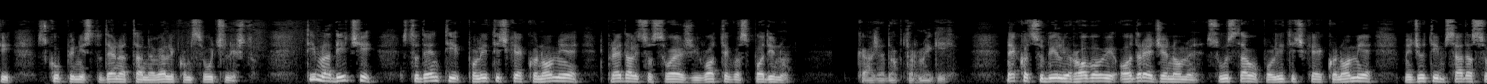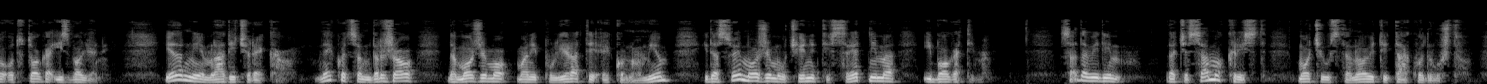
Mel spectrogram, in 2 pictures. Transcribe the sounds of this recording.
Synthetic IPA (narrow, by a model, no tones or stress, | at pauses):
iskupinist̪ud̪e̞nat̪anaʋe̞liko̞msut͡ʃiliʃt̪u̥t̪iːmlˠad̪iːt͡ɕist̪ud̪e̞nt̪ipolit̪it͡ʃke̞ːko̞no̞mije̞ | pɾe̞d̪alisusʋo̞je̞ʒiʋo̞t̪eɡo̞spo̞d̪inu | kaːʒed̪o̞kt̪o̞ɾmeɡi | ne̞kod̪subiːliɾo̞bo̞ʋiʔo̞d̪ɾe̞ːd͡ʑe̞no̞msuːst̪aʋupo̞lit̪it͡ʃke̞ːko̞no̞mije̞me̞d͡ʑut̪imsad̪asuʔod̪t̪o̞ɡaʔizboʋʎe̞̰ni | jed̪anmije̞mlˠaːd̪it͡ɕɾe̞kʰao | ne̞ko̞d̪samd̪r̩ʒao̞d̪amo̞ʒe̞mo̞manipuliːɾat̪iʔeko̞no̞mijo̞mid̪asʋe̞mo̞ʒe̞mo̞ut͡ʃinit̪isɾe̞t̪nimaibo̞ɡat̪ima | sa̰d̪aʋid̪im | d̪at͡ɕe̞samo̞kɾist̪ | mo̞t͡ɕiust̪ano̞ʋit̪it̪akʋo̞d̪ɾuːʃt̪ʋo̞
